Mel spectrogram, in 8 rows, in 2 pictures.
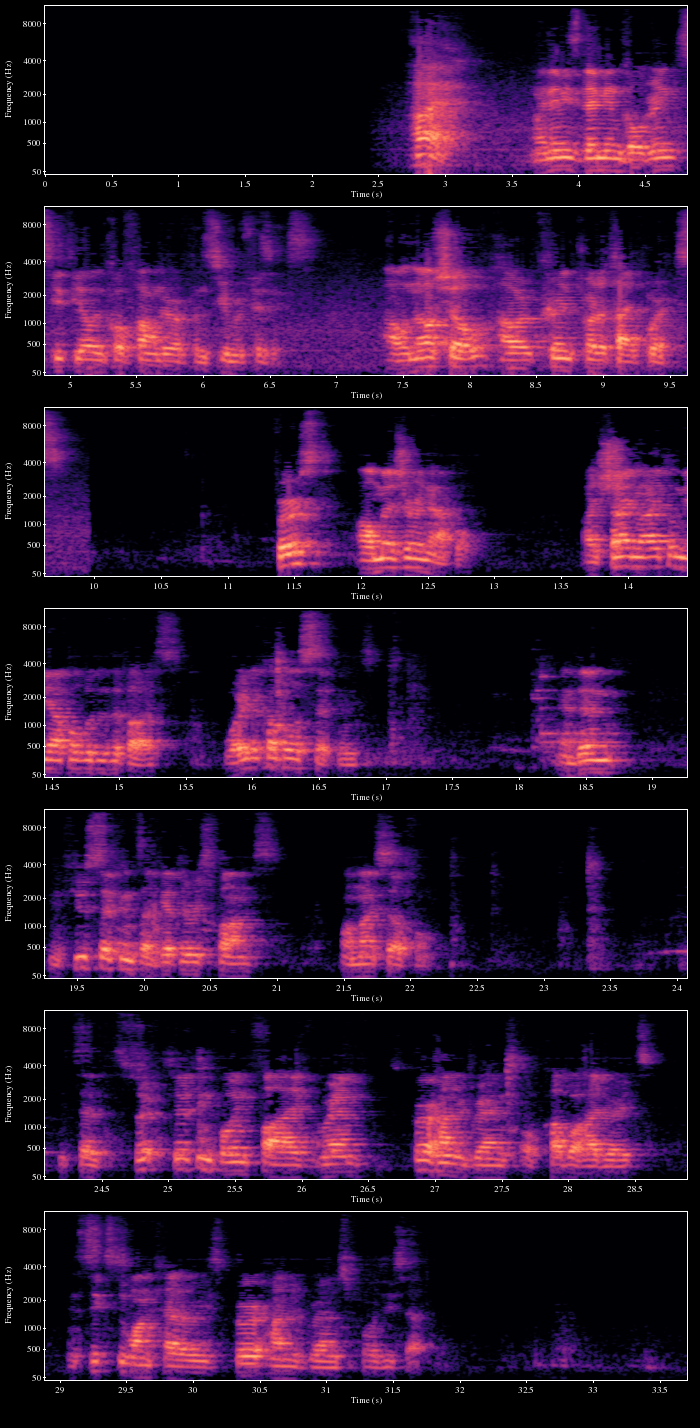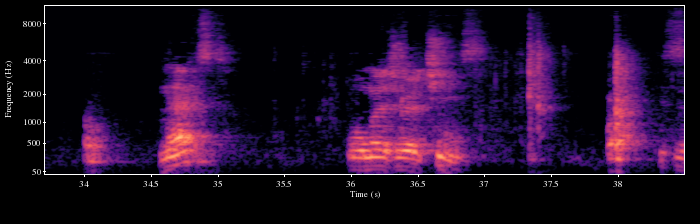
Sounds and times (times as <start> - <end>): Inside, small room: 2.4 - 38.5
Speech: 2.8 - 9.8, 11.4 - 12.9, 13.7 - 17.1, 18.2 - 22.3, 24.1 - 31.8, 34.6 - 35.2, 36.0 - 37.1, 38.2 - 38.5.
